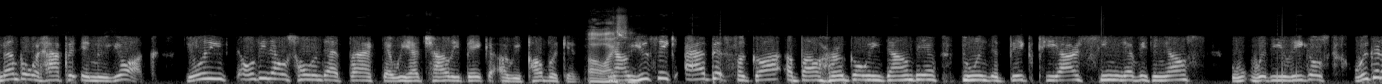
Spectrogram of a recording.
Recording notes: take calls from the audience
